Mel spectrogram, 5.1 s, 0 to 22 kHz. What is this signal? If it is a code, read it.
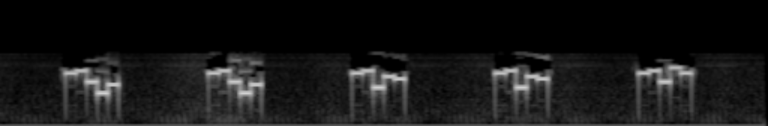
Five-tone selective call (ZVEI), heard as quick runs of five tones, tones of about 70 ms. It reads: 89514 89514 89376 89376 89508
